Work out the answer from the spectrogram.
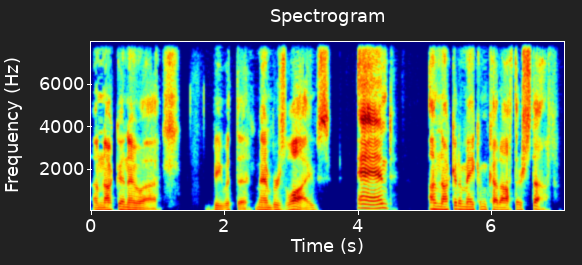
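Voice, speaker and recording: A man co-hosts a podcast, chiming in with wisecracks and joking asides. His voice sits on the low side. The recording is dry and close. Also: measured pace, darkish tone, no room sound. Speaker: podcast co-host. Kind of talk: casual chat.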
